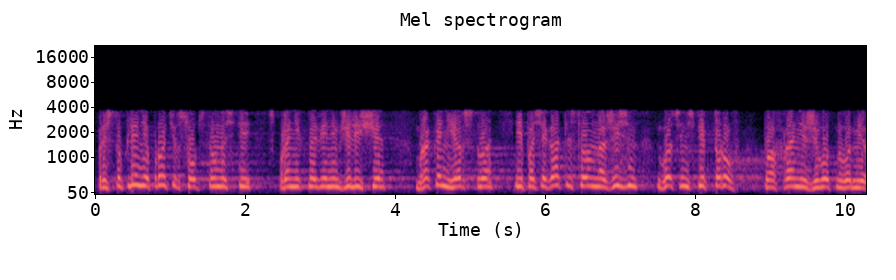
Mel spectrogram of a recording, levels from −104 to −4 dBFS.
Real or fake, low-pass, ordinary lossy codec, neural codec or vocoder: real; 3.6 kHz; none; none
